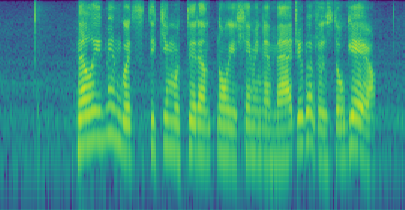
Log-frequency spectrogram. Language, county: Lithuanian, Vilnius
